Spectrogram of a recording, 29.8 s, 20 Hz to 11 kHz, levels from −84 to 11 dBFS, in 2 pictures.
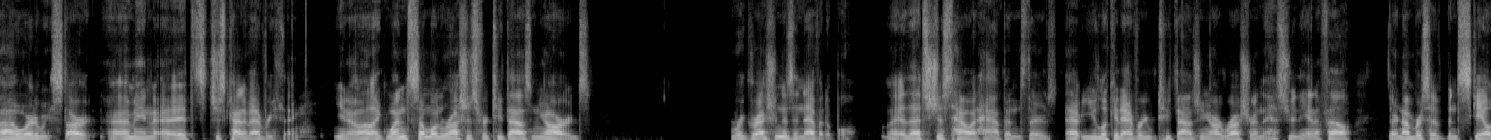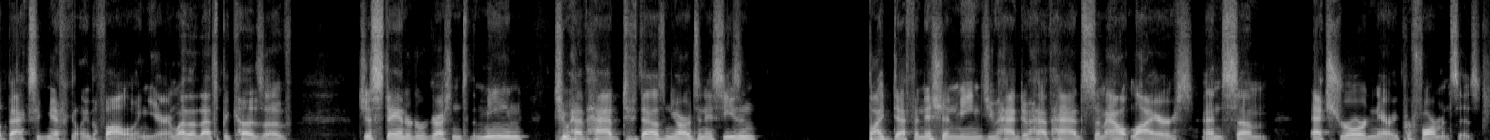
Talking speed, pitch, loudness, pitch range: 175 wpm, 125 Hz, -21 LUFS, 110-135 Hz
